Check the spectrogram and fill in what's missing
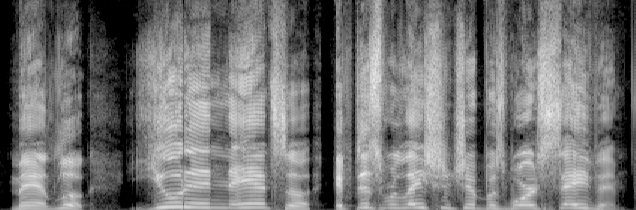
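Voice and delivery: high, loud yelling, imitating both sides; rapid-fire mock argument. Couple shouting over a stranger hearing them, rapid-fire imitated yelling. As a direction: bounce between two hollering partners. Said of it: "I'm gonna go rapid fire now".

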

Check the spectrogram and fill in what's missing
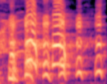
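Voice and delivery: high, loud burst of laughter. Real, not acted. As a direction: crack up laughing. Laughing at her own joke.

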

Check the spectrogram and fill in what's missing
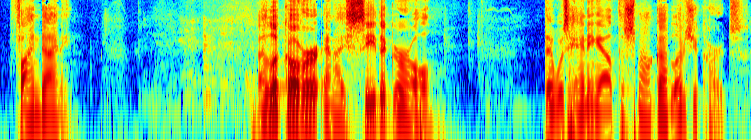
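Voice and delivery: ordinary delivery

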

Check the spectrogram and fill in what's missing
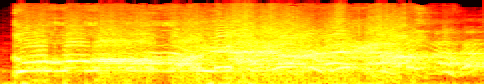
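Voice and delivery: very high, loud getaway yell; urgent shout. Retold or imitated. Passenger urging the cab driver to flee, shrieked laughing.

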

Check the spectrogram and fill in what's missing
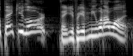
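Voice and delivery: high, sing-out mock thanks; mock gratitude. Pray-er thanks God like a vending machine, mock gratitude.

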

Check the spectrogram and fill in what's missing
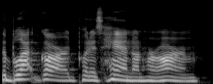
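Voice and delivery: plain reading voice

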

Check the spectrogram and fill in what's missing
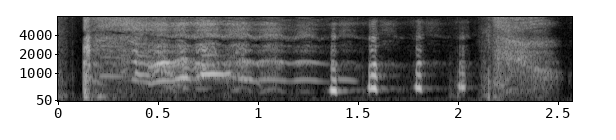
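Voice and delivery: high-pitched burst of laughter; laughing at the fanfic. Real, not acted. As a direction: crack up at the line. Laughing at the story.

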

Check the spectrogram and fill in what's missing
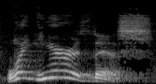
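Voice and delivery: slow, high shouted question. A narrator's reading. Big Bird tests patient's orientation, shouting. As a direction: quiz a patient at full volume. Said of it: "shouted the correct answer back".

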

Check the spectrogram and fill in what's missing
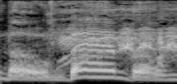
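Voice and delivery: loud booming drum sounds; imitated timpani booms. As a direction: boom like kettle drums. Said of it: "I'd buy timpani drums and boom".

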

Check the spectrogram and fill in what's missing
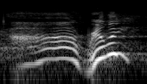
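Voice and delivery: very high, soft gasp of surprise; surprised. Retold or imitated. Waitress reacting with surprise, retold.

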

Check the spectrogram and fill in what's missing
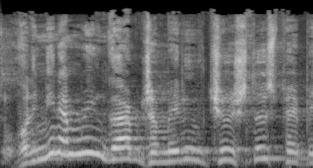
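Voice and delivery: high, fast, rattled-off comeback; indignant protest. Acted. Moshe defends his newspaper to Chaim, indignant and fast. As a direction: burst out in a high, hurried protest.

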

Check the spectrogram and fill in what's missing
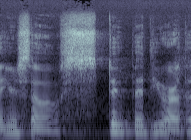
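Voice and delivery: mock-affectionate dog talk; sweet pet-talk. Shown as a demonstration. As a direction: coo the insult slowly, as if praising a pet. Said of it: "with the right tone of voice".

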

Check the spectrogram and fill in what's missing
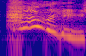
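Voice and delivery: high startled gasp of a name. A narrator's reading. Dorothy sees battered Harry at the door, gasping. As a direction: catch your breath on his name. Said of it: "she gasped".

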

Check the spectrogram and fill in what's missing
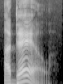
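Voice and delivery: Adele said as uh-DALE; corrected pronunciation. Shown as a demonstration. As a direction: say Adele rhyming with pale. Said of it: "they said".

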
